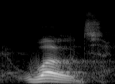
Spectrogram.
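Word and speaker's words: Łódź: And I'm not pronouncing that correctly, but it's spelled Lodz, and it's got that little slash mark through it, and that little slash mark means it's more of a W sound than an L sound.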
